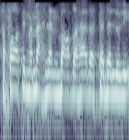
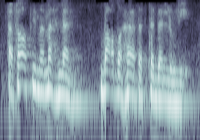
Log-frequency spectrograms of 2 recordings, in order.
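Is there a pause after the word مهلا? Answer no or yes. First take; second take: no; yes. First: The phrase runs on without a pause after مهلا. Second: There is a clear pause after مهلا. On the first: The word بعض seems to be the object of مهلا. The speaker calls it wrong. "لا تقول هكذا" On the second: The word بعض belongs to a separate, omitted verb. The speaker calls it right. "المهم أنه في نبرات كلامك أعرف أنك فاهم"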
